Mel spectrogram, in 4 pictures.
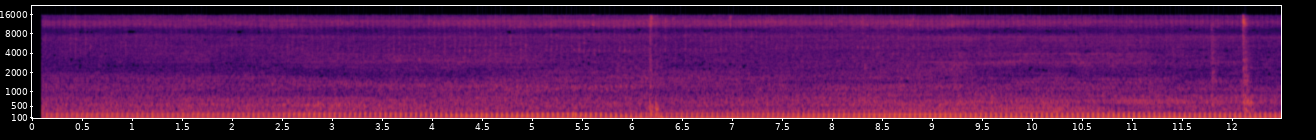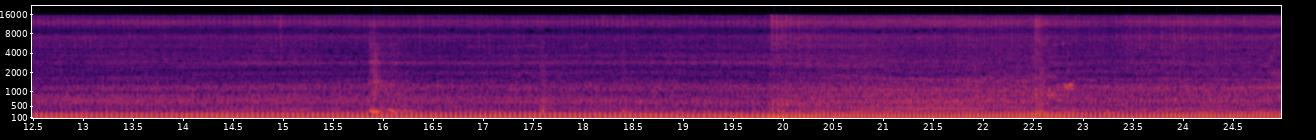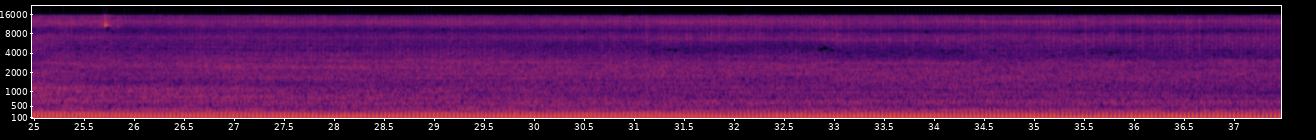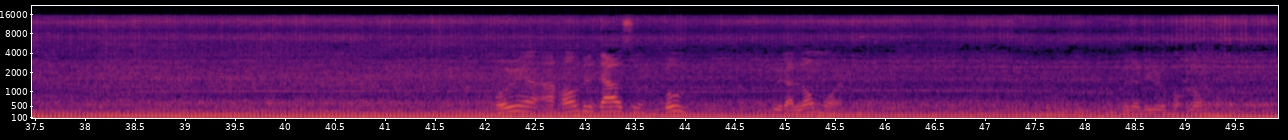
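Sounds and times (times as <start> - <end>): lawn tractor engine running: 0.1 - 49.9.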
